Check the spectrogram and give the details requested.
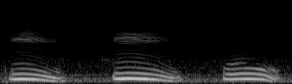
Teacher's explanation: वे स्वर जिनके उच्चारण में मुंह लगभग बंद रहता है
